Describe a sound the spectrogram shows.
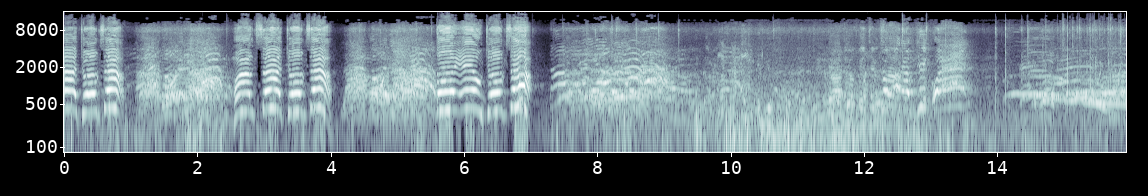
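A large group of men and women chants loudly in short, rhythmic bursts in unison.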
